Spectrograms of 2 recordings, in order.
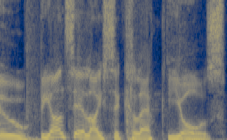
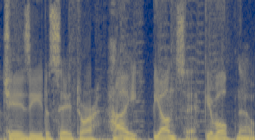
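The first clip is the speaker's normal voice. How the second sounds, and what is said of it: Rural farmer's accent. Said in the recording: “Got that farmer's accent.”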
